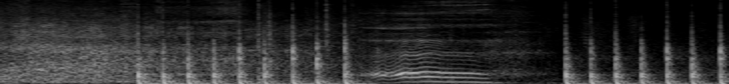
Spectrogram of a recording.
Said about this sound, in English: Someone's knocking at the door.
